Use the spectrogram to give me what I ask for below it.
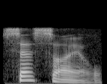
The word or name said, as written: sessile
